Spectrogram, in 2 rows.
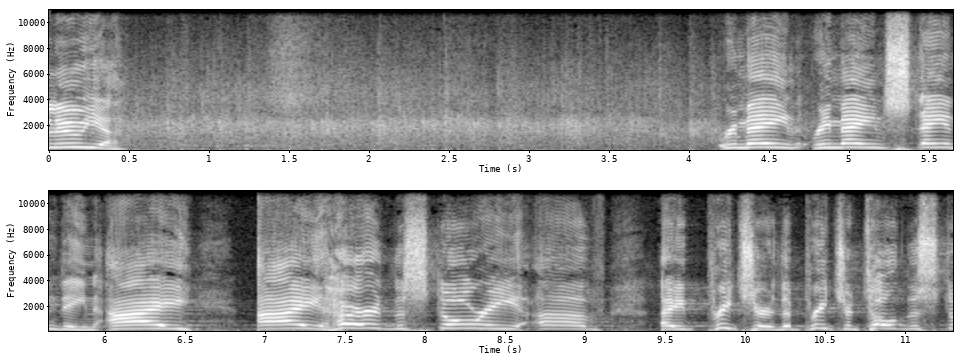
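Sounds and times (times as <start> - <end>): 
people clapping: 0.0 - 5.1
speech: 0.2 - 0.6, 4.2 - 11.2.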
